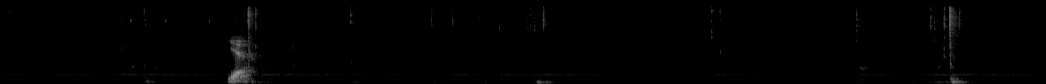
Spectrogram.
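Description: Scattered, irregular clicks of a computer keyboard and mouse being used, over a faint steady hum.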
